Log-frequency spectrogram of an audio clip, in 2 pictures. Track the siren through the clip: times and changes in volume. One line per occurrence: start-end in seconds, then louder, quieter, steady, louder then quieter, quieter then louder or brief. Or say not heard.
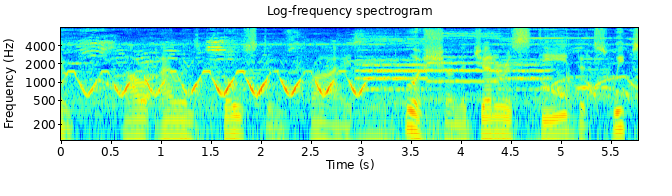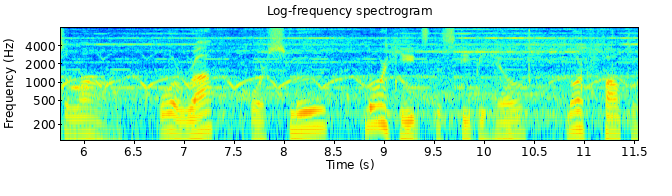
0.0-11.5 quieter.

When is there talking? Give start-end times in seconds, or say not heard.
0.0-11.5.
